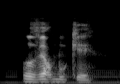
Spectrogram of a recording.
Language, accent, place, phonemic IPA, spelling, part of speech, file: French, France, Lyon, /ɔ.vœʁ.bu.ke/, overbooker, verb, LL-Q150 (fra)-overbooker.wav
- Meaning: to overbook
